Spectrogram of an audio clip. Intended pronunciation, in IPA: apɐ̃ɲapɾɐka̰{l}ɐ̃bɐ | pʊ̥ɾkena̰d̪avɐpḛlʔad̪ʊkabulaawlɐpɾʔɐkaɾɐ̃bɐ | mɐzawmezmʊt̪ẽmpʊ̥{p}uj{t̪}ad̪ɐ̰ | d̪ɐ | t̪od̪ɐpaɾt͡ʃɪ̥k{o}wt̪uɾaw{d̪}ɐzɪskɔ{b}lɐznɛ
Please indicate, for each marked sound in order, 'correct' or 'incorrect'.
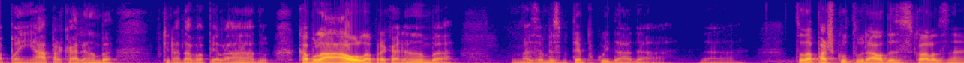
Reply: incorrect: ɾ, incorrect: k, incorrect: d̪, incorrect: u, correct, incorrect: none

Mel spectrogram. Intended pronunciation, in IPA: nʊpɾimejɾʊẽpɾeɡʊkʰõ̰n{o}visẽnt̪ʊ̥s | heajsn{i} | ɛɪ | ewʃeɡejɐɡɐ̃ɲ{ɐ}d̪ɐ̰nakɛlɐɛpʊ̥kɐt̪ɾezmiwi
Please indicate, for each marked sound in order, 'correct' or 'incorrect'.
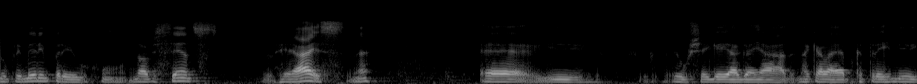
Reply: incorrect: ɔ, incorrect: ɛ, incorrect: a

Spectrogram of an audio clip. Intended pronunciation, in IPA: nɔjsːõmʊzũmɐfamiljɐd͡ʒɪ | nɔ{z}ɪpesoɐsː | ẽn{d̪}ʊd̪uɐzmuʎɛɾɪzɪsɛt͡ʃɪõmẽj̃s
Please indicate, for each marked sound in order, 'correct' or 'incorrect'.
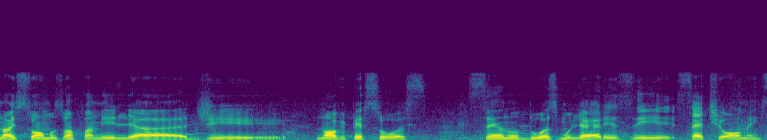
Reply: incorrect: v, correct

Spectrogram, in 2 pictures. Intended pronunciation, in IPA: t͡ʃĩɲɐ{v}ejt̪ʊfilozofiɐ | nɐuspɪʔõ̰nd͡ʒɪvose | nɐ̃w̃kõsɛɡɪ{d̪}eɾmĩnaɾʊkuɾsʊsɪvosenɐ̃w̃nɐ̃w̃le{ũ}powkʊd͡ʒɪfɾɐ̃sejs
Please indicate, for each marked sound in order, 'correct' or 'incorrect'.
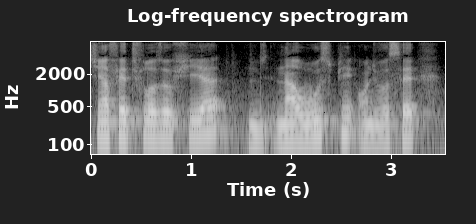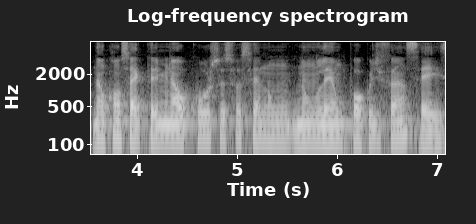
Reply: incorrect: f, incorrect: t̪, correct

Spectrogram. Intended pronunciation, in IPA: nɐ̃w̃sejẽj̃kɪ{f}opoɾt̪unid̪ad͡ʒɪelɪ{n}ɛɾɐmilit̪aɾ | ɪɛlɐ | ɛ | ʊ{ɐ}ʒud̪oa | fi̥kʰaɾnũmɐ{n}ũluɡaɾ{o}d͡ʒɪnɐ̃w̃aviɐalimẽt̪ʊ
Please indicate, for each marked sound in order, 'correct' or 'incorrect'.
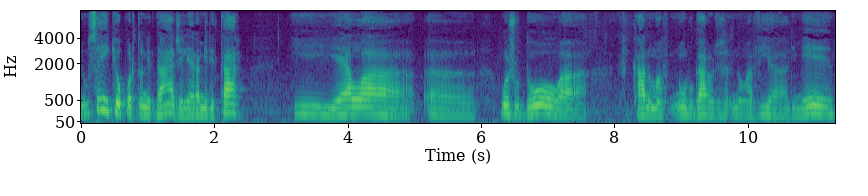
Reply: incorrect: none, incorrect: none, incorrect: a, correct, incorrect: õ

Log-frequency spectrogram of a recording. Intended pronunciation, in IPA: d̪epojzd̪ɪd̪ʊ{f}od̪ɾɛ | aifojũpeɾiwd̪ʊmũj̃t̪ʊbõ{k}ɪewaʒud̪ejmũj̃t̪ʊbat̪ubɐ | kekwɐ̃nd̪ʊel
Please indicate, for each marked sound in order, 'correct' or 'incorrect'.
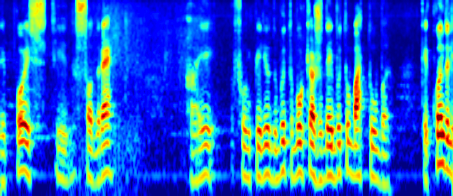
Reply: incorrect: s, correct

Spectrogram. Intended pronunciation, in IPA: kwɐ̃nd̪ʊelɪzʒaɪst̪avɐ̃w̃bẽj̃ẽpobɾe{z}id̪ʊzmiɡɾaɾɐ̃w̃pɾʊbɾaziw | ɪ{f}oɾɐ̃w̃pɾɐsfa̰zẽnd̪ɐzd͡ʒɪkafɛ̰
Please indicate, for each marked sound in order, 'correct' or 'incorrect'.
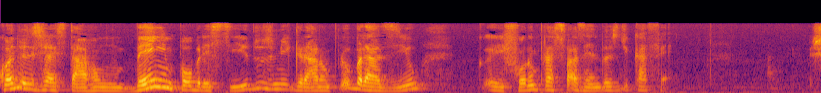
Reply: incorrect: s, correct

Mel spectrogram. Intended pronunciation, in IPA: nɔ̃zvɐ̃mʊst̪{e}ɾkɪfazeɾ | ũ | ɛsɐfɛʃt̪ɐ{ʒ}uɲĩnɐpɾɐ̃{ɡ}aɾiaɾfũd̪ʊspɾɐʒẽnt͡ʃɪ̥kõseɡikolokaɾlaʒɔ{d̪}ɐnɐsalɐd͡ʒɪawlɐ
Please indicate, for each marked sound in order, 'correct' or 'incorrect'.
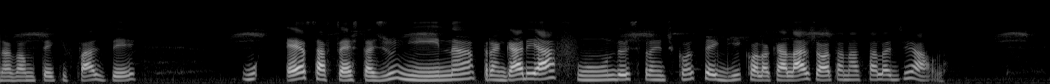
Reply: correct, correct, correct, incorrect: t̪

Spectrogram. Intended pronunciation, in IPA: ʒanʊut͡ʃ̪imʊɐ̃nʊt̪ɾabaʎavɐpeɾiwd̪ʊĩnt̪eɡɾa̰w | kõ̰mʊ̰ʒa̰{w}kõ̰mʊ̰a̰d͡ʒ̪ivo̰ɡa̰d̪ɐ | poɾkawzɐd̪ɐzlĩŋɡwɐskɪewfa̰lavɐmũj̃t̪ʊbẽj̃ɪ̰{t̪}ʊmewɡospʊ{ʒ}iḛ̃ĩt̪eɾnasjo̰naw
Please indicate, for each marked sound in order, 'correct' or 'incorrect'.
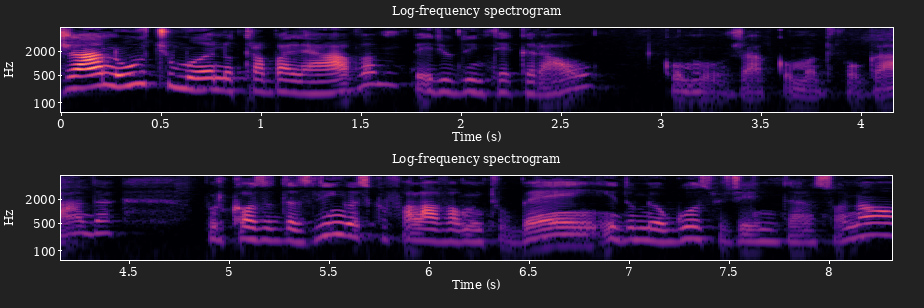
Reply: incorrect: none, incorrect: d̪, incorrect: d͡ʒ

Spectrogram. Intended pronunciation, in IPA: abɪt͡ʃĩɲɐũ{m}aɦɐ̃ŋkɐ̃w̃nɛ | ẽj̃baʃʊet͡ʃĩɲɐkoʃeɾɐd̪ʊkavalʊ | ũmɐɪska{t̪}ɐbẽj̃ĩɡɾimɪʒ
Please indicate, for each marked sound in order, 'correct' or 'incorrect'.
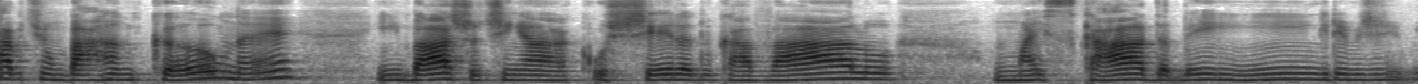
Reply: incorrect: b, incorrect: d̪

